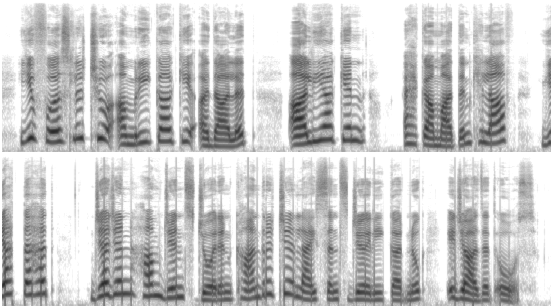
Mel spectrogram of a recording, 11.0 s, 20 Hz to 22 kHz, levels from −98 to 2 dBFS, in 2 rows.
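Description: Periodic USB or driver dropouts run from 4.27 s to 10.93 s: roughly every 0.09 s, a stall in the bus or driver skips about 10 ms of speech outright. Around seventy gaps produce a steady train of ticks, audible only while speech continues.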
